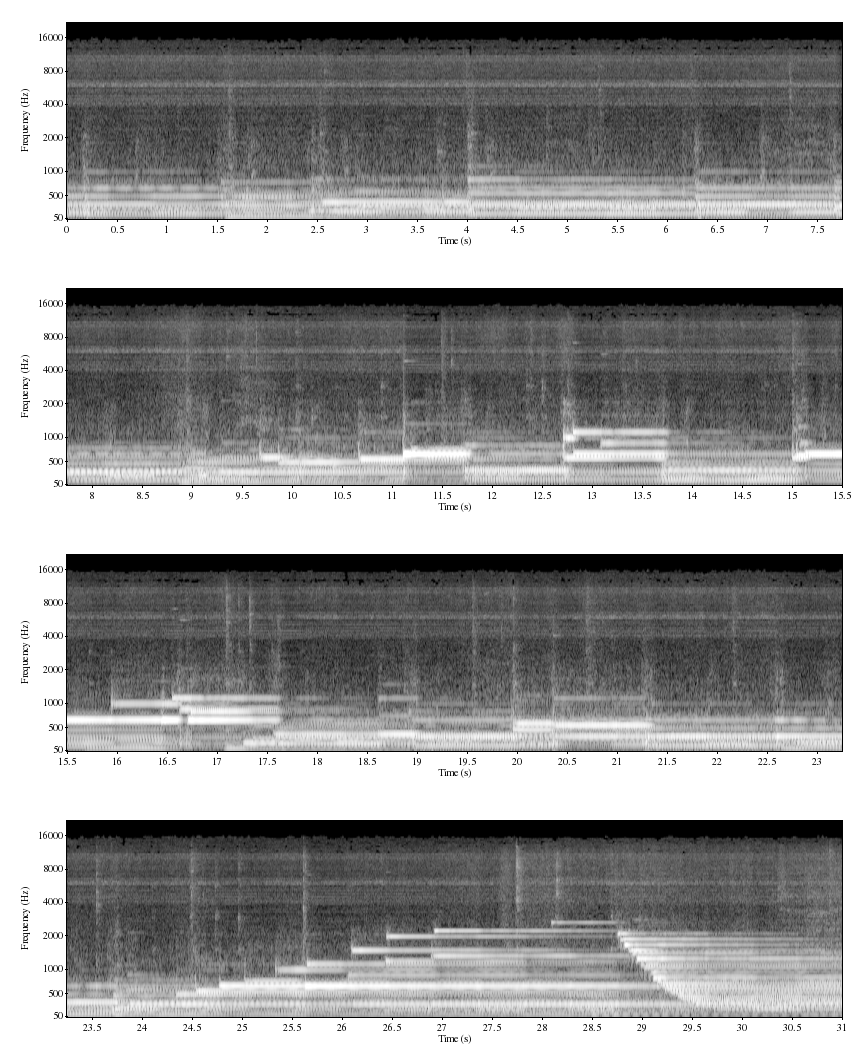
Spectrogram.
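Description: Electronic keyboard playing a slow, jazzy R&B chord progression in held, sustained chords with no drums. Near the end a run of notes climbs upward, then a quick run slides down the keys.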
